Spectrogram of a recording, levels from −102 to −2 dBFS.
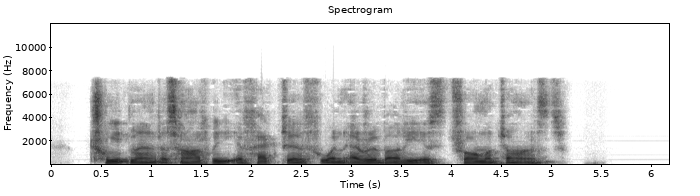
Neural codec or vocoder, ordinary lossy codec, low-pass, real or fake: codec, 16 kHz, 4 kbps, FunCodec, trained on Chinese and English, 50 frames a second; AAC, 48 kbps; 7.2 kHz; fake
